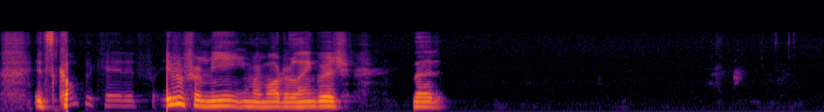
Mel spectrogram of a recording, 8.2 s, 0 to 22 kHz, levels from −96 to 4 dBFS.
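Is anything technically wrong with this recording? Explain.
Yes. There is an audio dropout to a faint residue from 0.67 to 1.67 s, about one second, ending just before "for me in my". The speech cuts off abruptly, and only a faint trace remains, about 25 dB below the normal level, before it snaps back. The likely cause is the signal being lost upstream while the path after the break stayed live. A waveform shows a sudden collapse to a thin sliver. On a spectrogram, the band-limited speech energy, which stops near 7.7 kHz as expected for G.722, drops to a dim trace with sharp vertical edges.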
